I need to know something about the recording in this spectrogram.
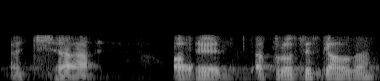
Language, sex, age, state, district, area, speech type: Hindi, male, 18-30, Uttar Pradesh, Bhadohi, rural, conversation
